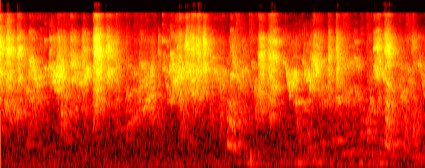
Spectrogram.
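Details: Budgerigars in a colony kept at home alongside ring-necked parakeets; dense, high chirping and warbling chatter from many birds overlapping, with brief louder bursts and soft wing flutters.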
